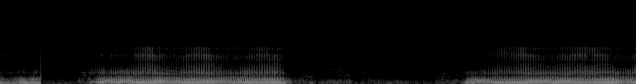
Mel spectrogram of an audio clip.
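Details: Boxer dog snoring.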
